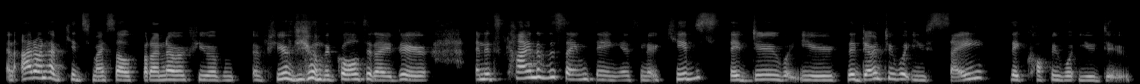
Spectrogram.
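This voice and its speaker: A middle-aged career coach from Sweden speaks, warm and direct as she leads an online masterclass. Her voice sits at an ordinary middle pitch for a woman, recorded on a computer mic over a video call. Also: moderate pace.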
